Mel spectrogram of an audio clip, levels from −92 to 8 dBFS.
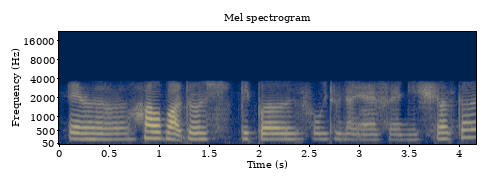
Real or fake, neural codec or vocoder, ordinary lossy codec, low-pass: fake; codec, 16 kHz in and 24 kHz out, 0.6 kbps, FireRedTTS-2 codec; none; 3.6 kHz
